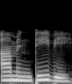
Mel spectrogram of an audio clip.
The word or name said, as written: Amindivi Islands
